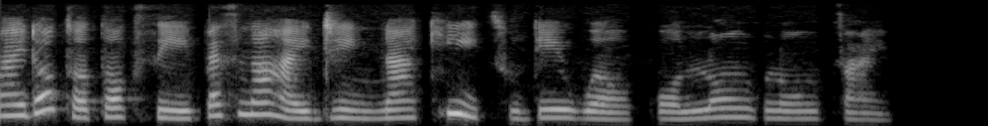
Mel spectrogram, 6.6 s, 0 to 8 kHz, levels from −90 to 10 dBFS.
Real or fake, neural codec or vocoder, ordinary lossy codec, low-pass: real; none; AAC, 48 kbps; 7.2 kHz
